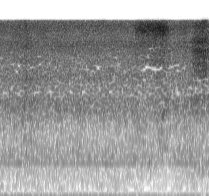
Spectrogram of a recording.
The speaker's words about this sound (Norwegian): Yes, det regner det. Det regner det regner.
